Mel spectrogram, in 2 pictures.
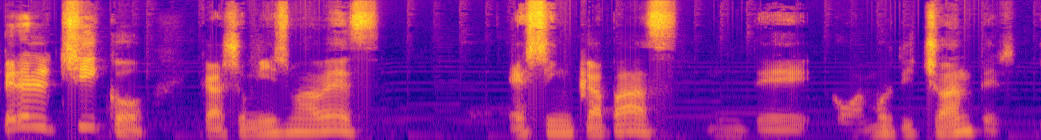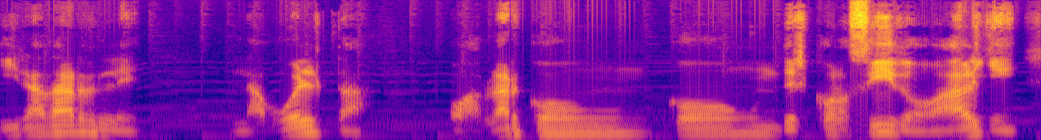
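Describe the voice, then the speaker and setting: A man's voice: fairly low pitch, big pitch swings, unhurried, no room sound, soft background music. A man speaking as an interview guest and psychologist, explaining in a conversational way and voicing imagined quotes to illustrate his points.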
